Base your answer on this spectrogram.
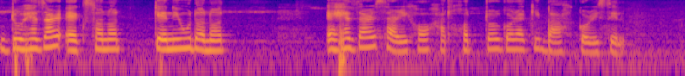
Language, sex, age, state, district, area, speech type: Assamese, female, 18-30, Assam, Golaghat, urban, read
